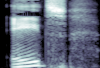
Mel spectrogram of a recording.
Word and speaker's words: AYDS: The last thing, and obviously the worst of them all, the diet candy, AYDS, pronounced AIDS, said lose weight with AIDS, which came out in 1980.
